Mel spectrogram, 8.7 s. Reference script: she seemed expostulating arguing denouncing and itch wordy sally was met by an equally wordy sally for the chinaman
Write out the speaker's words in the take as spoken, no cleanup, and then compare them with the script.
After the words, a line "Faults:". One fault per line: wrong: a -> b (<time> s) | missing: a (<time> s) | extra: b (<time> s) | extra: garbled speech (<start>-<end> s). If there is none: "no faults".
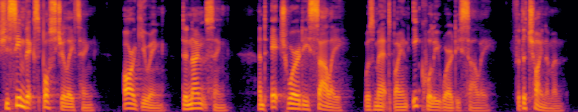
she seemed expostulating arguing denouncing and itch wordy sally was met by an equally wordy sally for the chinaman
Faults:
no faults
